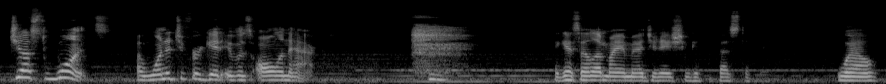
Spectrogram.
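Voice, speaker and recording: A woman's voice: mid-range voice, natural voice. A woman playing a guarded, lovelorn young bride-to-be in an audio drama.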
